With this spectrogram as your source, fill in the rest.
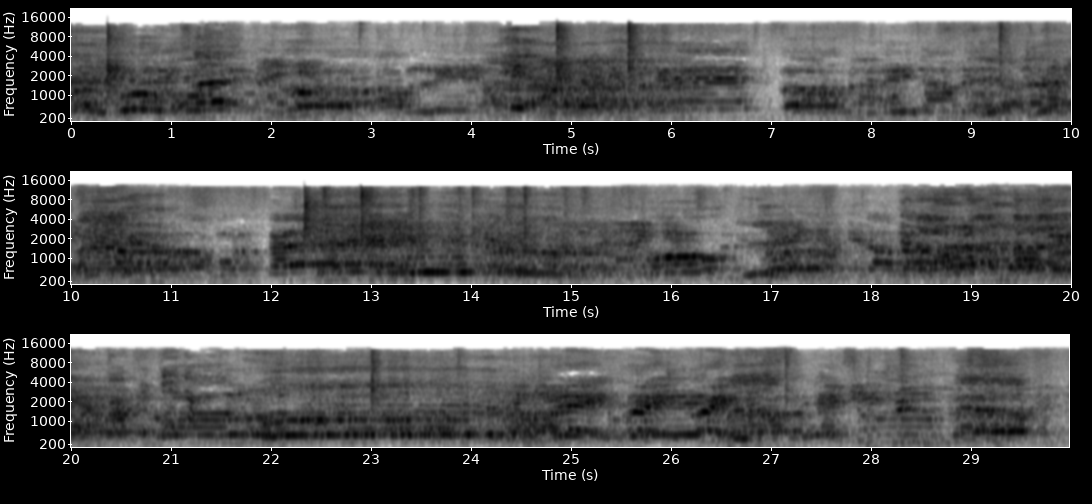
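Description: A man prays aloud in a drawn-out, sing-song voice.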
